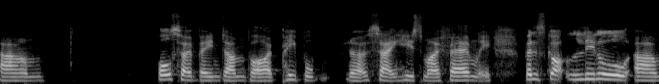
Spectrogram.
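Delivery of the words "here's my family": normal talking voice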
